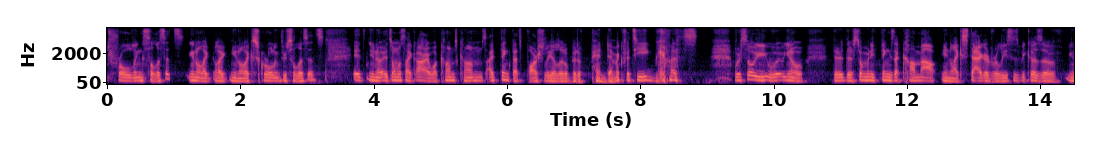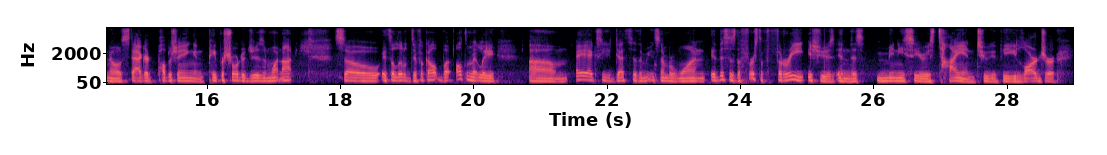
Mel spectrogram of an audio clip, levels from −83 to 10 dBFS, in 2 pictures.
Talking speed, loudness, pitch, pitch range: 190 wpm, -22 LUFS, 120 Hz, 110-130 Hz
